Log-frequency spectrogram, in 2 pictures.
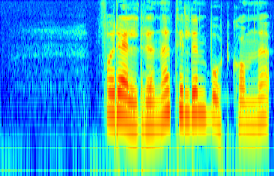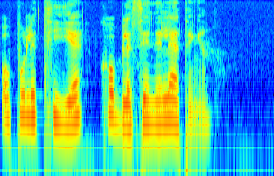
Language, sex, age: Norwegian, female, 47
